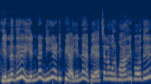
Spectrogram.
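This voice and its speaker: A woman's voice: sits high, a little fast, dry recording, close to an everyday voice. A woman voicing a tall, bickering cartoon husband who blusters and complains after being beaten. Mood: blustering. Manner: blustering, threatening, self-pitying.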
